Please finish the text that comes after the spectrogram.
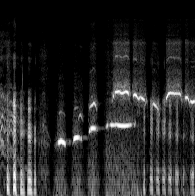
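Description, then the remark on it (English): Someone whistles a short, bouncy tune, the pitch sliding upward through a few sustained notes, with a few quick voiced syllables at the start and end. “Were the Northerners whistling the Harlem Globetrotters themes the whole time?”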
